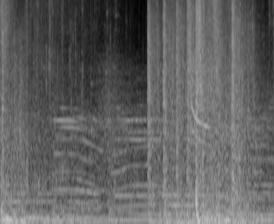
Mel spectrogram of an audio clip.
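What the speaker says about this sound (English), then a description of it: "Tossing Semtex grenade." A Semtex grenade goes off in a first-person shooter game amid a busy firefight. Sharp blasts and bursts of gunfire sound over an ongoing battle rumble, with whining sweeps and a big burst about halfway through.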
